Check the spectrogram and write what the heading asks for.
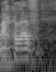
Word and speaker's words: Makhachev: But what I was going to talk about, so the headline fight, Charles Dubronx Oliveira versus Islam Makhachev. I think my pronunciation. – Second time we're Makhachev. – Right.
